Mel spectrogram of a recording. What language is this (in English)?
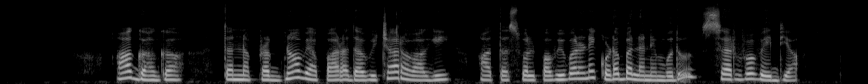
Kannada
